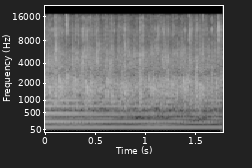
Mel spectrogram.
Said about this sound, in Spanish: un fuerte aplauso al Señor que nos ha constituido, constituido como familia.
